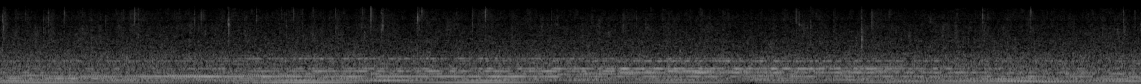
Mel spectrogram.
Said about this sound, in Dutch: En je ligt hier, omringd door de rustgevende geluiden van de regen en het knisperende hout in de open haard.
